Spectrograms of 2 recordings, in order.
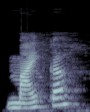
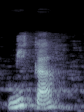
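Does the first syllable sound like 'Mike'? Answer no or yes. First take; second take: yes; no. First: The first syllable sounds like 'Mike'. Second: The first syllable does not sound like 'Mike'. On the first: The speaker calls it right. "Almost as if this is a Y. Mike, Micah" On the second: The speaker calls it wrong. "not Mika"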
